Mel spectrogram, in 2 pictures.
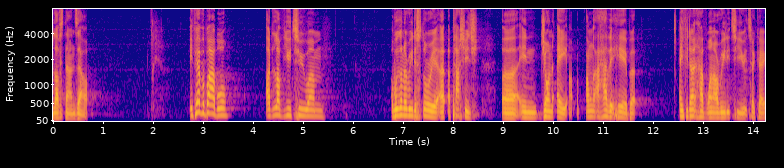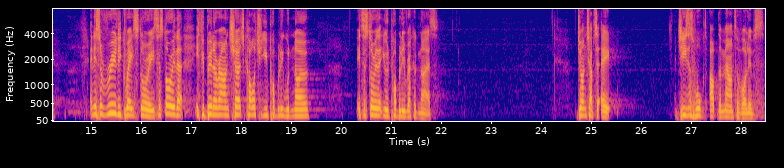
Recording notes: This was recorded at Skylark Church on 25th August 2019.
